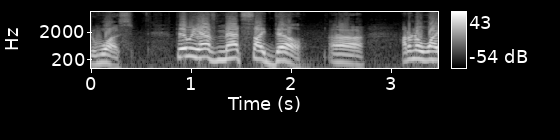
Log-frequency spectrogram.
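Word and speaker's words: Sydal: was what it was then we have matt seidel uh i don't know why it's pronounced seidel it's obviously citadel but it is what it is [ __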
